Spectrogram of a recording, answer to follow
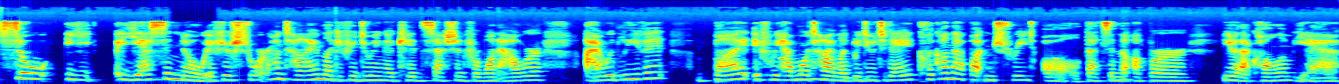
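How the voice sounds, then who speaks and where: A woman talks in an ordinary speaking voice at a medium pitch. Her pace is moderate and her pitch variation ordinary. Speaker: quantum biofeedback trainer. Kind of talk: tutorial.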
